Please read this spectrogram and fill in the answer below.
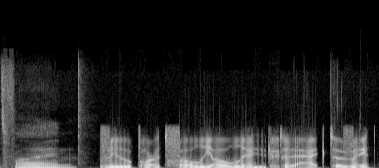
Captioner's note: automated Voice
